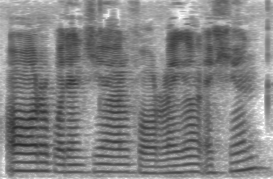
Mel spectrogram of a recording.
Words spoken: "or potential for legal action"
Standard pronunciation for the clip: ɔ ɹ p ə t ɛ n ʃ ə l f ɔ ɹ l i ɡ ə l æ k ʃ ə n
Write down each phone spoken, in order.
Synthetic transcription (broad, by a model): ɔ ɹ p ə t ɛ n s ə l f ɔ ɹ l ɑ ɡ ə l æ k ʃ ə n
